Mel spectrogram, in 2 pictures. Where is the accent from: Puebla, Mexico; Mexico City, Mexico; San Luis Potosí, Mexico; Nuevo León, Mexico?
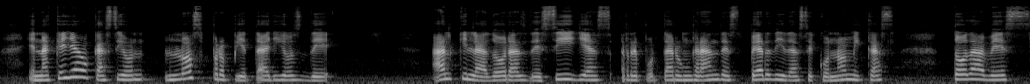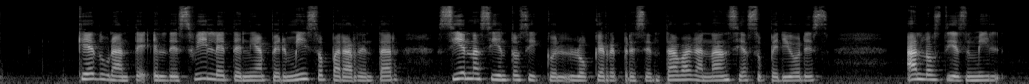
Puebla, Mexico; Bueno, digo paisanos porque yo soy de Puebla.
